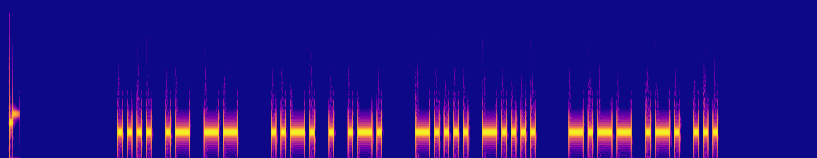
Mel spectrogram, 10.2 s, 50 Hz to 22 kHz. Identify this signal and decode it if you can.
Morse code, heard as a keyed tone, about 20 wpm, 700 Hz. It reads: HAM FER 66 YRS
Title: Practice QSO - Exchange 3 - More Info - 20wpm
